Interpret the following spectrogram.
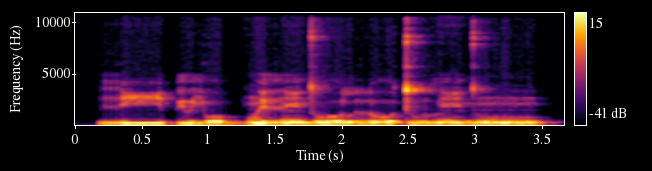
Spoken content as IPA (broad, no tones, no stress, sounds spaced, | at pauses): r iː pʲ u j o bʱ ũ ɪ̯ r ẽ d oː l r oː t u l ẽ d ũː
